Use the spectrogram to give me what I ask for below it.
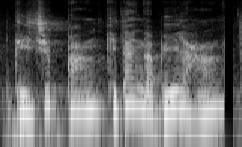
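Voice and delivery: normal talking voice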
